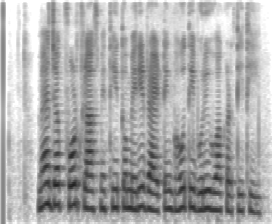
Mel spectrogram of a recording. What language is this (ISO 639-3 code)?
hin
